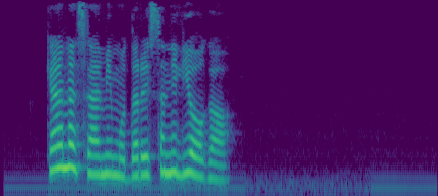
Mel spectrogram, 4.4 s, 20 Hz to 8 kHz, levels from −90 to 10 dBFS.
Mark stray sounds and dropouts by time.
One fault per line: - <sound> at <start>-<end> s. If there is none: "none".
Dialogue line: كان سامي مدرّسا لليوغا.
none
